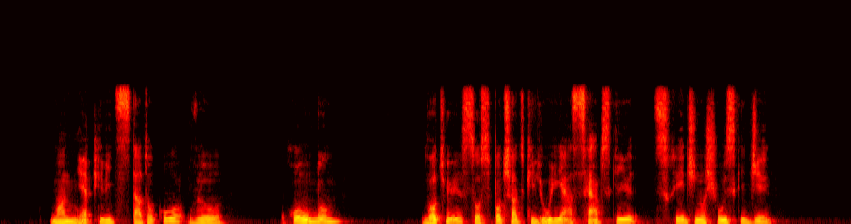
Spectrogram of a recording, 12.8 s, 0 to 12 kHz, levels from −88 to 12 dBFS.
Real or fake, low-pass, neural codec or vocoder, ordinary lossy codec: fake; 7.2 kHz; codec, 16 kHz, 1 kbps, FunCodec, trained on Chinese and English, 50 frames a second; AAC, 64 kbps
